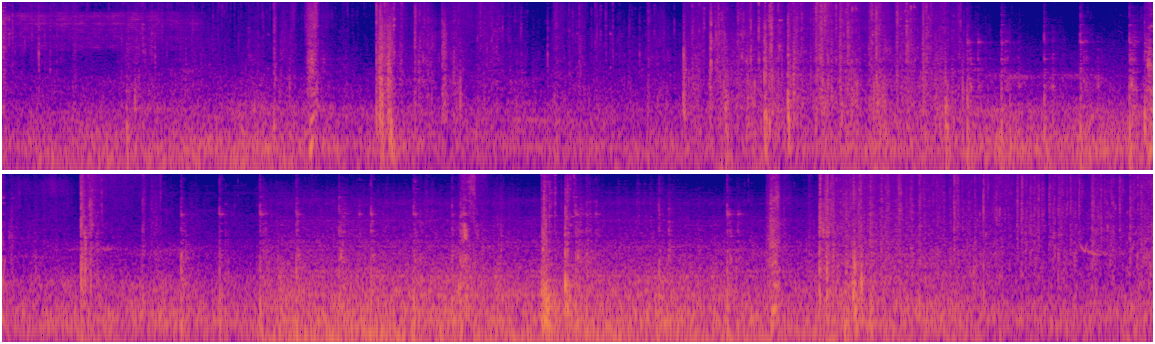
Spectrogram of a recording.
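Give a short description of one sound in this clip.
Footsteps run across grass and stone.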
